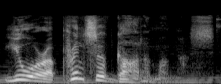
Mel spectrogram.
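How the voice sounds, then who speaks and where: A man's voice: medium pitch, wildly swooping pitch, moderate pace, faint music behind. An actor playing a respectful spokesman of an ancient people in a dramatized scripture recording, declaiming with deference. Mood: respectful, magnanimous. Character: respectful male Hittite elder speaking for his people. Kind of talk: dramatized scripture audio acting.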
